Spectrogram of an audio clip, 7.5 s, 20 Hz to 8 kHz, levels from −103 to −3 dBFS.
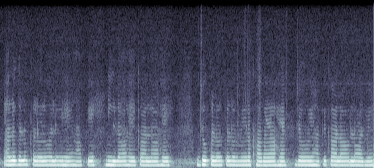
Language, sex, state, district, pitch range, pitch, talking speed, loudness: Hindi, female, Odisha, Nuapada, 180-190 Hz, 185 Hz, 200 wpm, -14 LUFS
